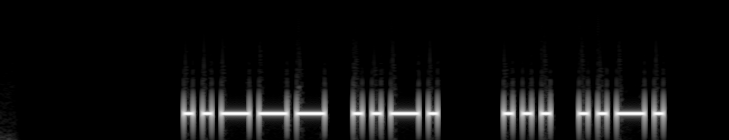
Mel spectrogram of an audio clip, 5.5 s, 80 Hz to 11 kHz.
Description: Morse code, heard as a keyed tone, about 17 wpm, 700 Hz. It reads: 2F SF
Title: Field Day Exchanges - 17wpm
